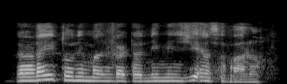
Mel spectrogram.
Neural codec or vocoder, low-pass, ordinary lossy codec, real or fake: codec, 16 kHz, 4 kbps, X-Codec, HuBERT features, trained on general audio; 7.2 kHz; AAC, 32 kbps; fake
